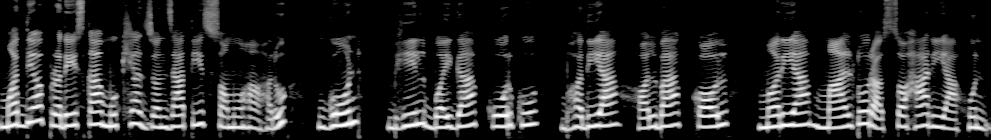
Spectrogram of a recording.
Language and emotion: Nepali, neutral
